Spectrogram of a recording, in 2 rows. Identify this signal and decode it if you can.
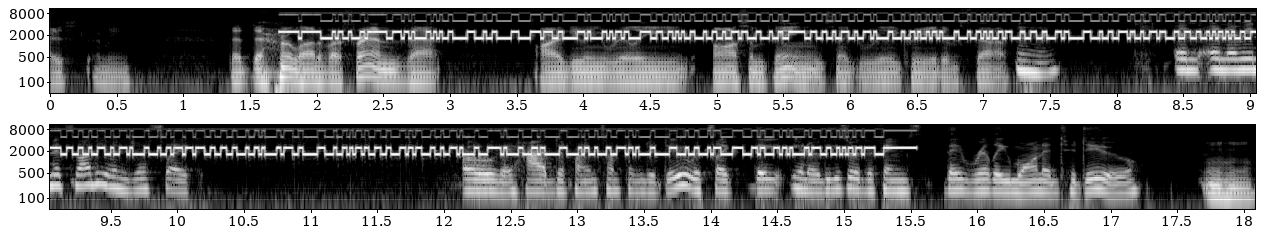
RTTY (45.45 baud, 850 Hz shift), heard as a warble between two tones, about 2100 Hz centre, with speech in English. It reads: CEST TOUTEFOIS LA VILLE DE SAINT CLAIRSVILLE QUI EUT FINALEMENT CET HONNEUR.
